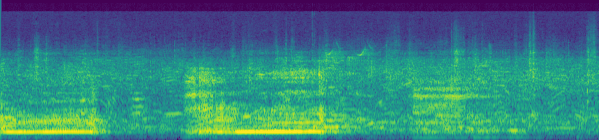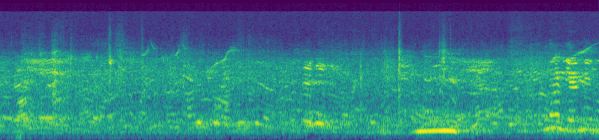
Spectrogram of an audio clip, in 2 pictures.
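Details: Cattle at a temple cattle fair market held every Monday; several low, steady moos of about a second each rise above constant crowd chatter and talking.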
